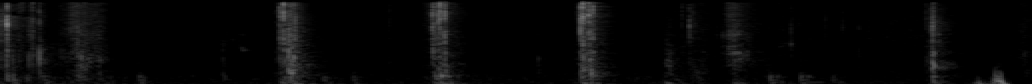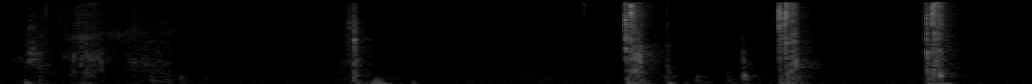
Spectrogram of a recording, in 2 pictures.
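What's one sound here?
Air bubbles in slime snap sharply as fingers press into it.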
